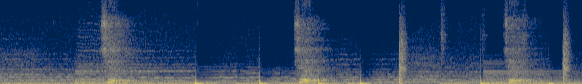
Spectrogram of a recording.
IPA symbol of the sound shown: dʒ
